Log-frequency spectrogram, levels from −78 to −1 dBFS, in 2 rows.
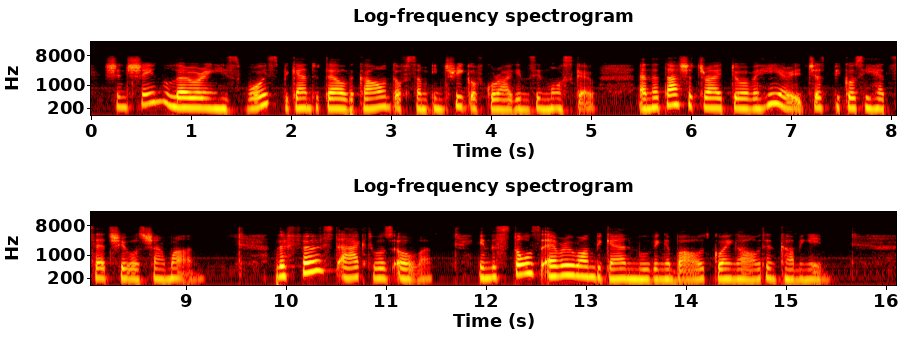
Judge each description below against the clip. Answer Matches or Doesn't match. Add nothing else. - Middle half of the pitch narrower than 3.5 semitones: Matches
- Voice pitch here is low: Doesn't match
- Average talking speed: Matches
